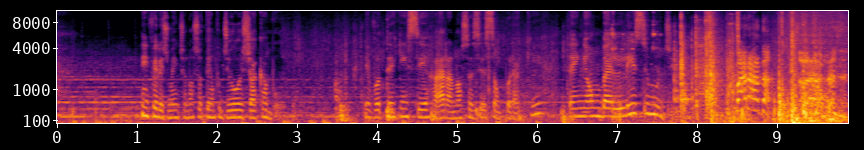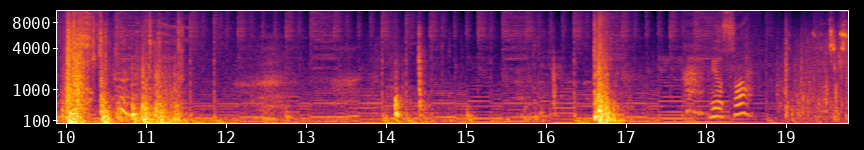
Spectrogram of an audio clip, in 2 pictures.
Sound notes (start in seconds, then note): 8.6 grunts, groans; 9.0 winces; 17.5 sighs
